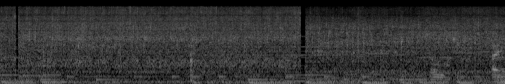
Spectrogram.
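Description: Thin-sliced sirloin steak frying in a hot pan: a steady sizzle as the strips sear and are turned with a spatula, with a momentary break about three seconds in.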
